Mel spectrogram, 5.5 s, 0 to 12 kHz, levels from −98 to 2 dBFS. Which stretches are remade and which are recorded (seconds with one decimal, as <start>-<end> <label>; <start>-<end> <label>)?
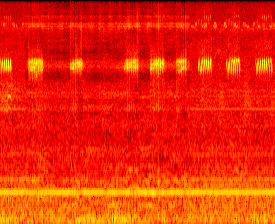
0.0-0.5 recorded; 0.5-3.8 remade; 3.8-5.5 recorded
